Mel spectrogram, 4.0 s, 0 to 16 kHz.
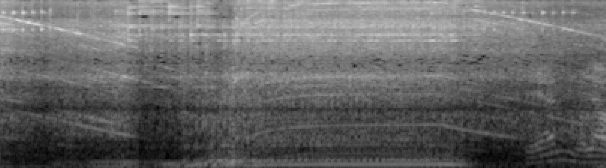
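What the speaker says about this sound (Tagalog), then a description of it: "Ayan, naka-drill po yan." A DeWalt D25032 rotary hammer runs in drill-only mode, a steady whirring motor drone for about three seconds before spinning down, close and loud with no hammering blows.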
